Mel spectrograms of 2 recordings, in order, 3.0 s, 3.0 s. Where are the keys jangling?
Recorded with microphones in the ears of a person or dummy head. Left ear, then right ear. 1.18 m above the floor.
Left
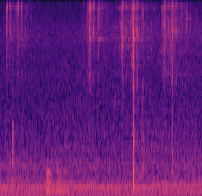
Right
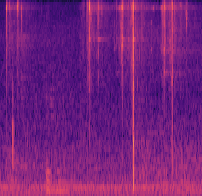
50° right (ahead or behind), 1.1 m.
